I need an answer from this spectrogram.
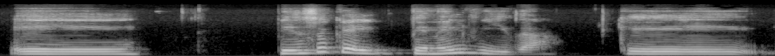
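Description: A woman's voice: on the low side, slow, mellow. A woman hosting a casual talk about gratitude and faith, speaking earnestly with many restarts.

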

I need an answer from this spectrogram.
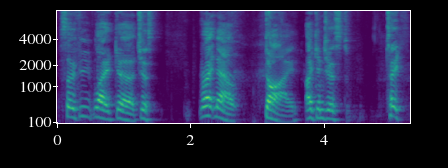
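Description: A man's voice: fairly high pitch, expressive, slow, a little mellow. A man voicing an eager, naive young nobleman heir in a comedic history role-play, in a casual, hesitant way.

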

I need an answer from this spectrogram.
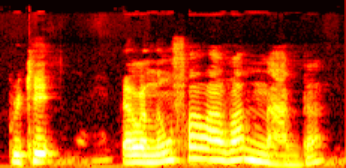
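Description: A man with a São Paulo accent telling a personal story in casual chat, slangy and animated, acting out quoted dialogue. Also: high voice, normal speed. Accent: São Paulo Portuguese. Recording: dull lo-fi recording.

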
